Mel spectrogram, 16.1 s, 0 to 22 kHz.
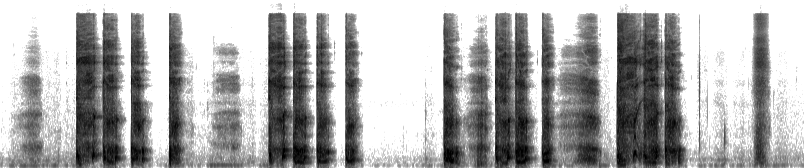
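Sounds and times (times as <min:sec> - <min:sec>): person coughing hard: 0:01.5 - 0:03.8, 0:05.4 - 0:07.3, 0:08.9 - 0:13.7.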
